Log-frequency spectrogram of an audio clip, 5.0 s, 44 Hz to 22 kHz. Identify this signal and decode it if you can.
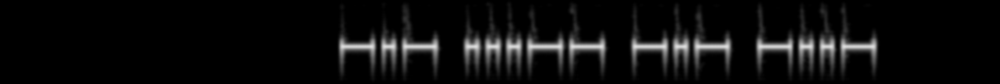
Morse code, heard as a keyed tone, about 21 wpm, 700 Hz. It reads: K3KX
